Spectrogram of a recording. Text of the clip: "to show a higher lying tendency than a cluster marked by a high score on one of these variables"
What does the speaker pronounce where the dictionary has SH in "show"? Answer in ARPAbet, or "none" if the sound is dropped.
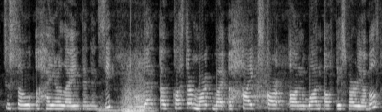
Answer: S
